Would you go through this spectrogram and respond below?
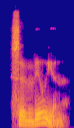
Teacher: now the stress changes the stress is on the second syllable so we use the short I sound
